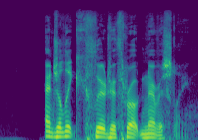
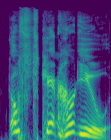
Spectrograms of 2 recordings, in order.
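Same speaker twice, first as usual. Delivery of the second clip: high, exasperated snap; snapping; 12 semitones higher, slower than usual. A narrator's reading. Girl frustrated with a frightened boy, snapping. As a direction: snap it, stretching the words in irritation. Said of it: "she snapped".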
